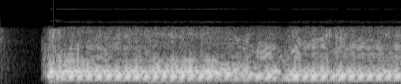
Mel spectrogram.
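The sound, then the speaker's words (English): After a brief silence, a deep, buzzy wind drone is played loudly in one unbroken breath, rich in stacked overtones and wavering slightly in tone with an oscillating sound, almost like a tuba. No one speaks. “And so it kind of sounds like almost a tuba when you first started.”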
